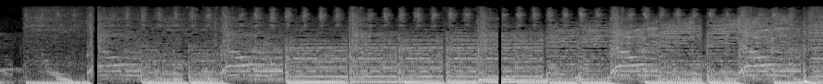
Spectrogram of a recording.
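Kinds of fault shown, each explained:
Gap at a join of encoded pieces: the sound drops out for about 49 ms at 0.93 s and about 40 ms at 4.98 s, roughly every 4 s, as if separately encoded pieces were butted together with each one's start-up delay and end padding left in. Unlike a dropout that loses material, the sound resumes exactly where it left off, nothing is skipped, and the edges are smeared by the codec.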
